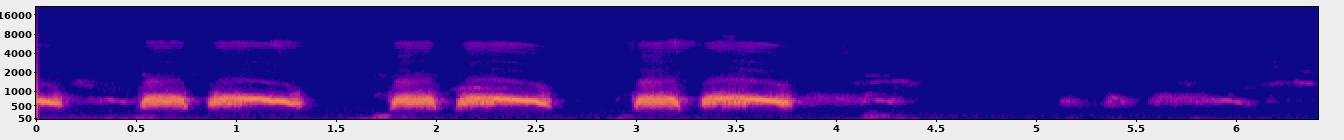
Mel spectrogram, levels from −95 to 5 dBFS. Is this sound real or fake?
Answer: fake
